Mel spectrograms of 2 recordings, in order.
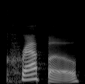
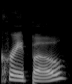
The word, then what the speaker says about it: Crapo: You called the senator from Idaho, Mike Crapo. It's pronounced crepo, like day, and was my grandma's maiden name.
